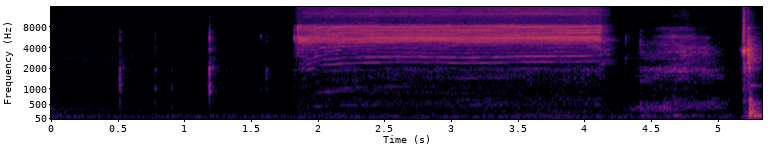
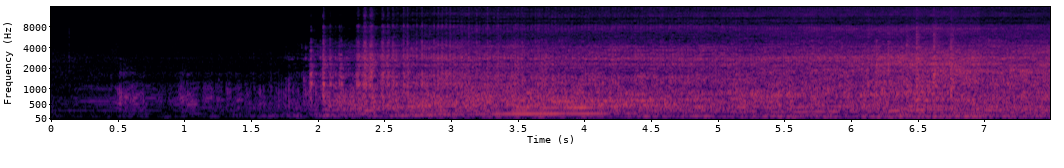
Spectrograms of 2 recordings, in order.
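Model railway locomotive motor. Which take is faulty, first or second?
second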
